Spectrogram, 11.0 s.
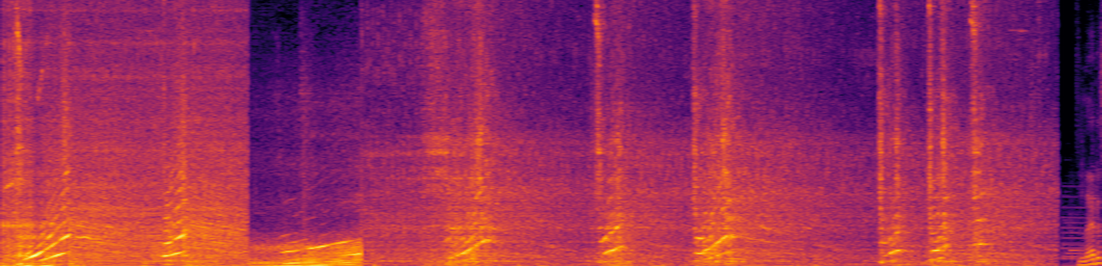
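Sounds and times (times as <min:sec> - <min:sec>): car engine revving: 0:00.0 - 0:10.6
supercharger whine: 0:00.0 - 0:10.6.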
